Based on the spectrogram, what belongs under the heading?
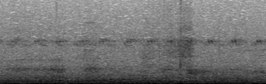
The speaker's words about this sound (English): But the bees have been with me all day, so I wanted to figure out how to share them with you.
